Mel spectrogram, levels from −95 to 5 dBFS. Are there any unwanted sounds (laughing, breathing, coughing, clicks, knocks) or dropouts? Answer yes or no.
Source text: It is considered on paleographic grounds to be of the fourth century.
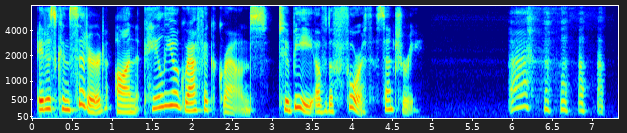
yes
